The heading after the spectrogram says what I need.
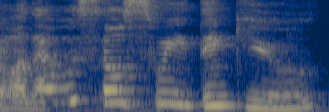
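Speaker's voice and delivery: soft, understated thank-you, high then dropping; sweet thanks. Shown as a demonstration. Coach models thanking the man for a drink, softly and sweetly. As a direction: say a light, gracious thanks without gushing.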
